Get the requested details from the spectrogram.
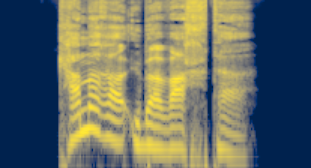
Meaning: inflection of kameraüberwacht: 1. strong/mixed nominative masculine singular 2. strong genitive/dative feminine singular 3. strong genitive plural
- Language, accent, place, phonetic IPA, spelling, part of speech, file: German, Germany, Berlin, [ˈkaməʁaʔyːbɐˌvaxtɐ], kameraüberwachter, adjective, De-kameraüberwachter.ogg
